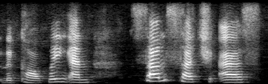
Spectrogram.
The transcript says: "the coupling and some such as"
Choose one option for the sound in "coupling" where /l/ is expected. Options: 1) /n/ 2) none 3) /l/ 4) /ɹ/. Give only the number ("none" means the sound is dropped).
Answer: 2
